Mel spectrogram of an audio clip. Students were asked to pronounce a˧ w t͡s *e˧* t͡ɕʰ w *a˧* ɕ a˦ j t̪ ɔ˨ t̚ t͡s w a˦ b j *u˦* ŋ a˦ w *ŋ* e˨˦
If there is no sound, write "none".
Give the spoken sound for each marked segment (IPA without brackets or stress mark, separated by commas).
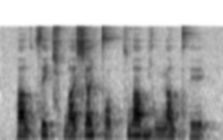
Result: e˦, a˧, u˨˩, kʰ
